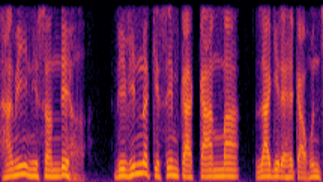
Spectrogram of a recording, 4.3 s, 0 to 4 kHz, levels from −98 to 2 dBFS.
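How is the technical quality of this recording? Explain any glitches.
The recording has one glitch, a burst of packet loss, heard over audio that stops at 4 kHz, which points to a narrowband call codec such as G.711 mu-law.

From 0.74 to 0.83 s, a run of packets failed to arrive in time for playback. The receiver covered the hole by stretching the last sound it had for about 74 ms, fading it down as it went. When audio resumes, about 80 ms of the original sound has been skipped, so the speech jumps forward after a brief smeared, dying tail.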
